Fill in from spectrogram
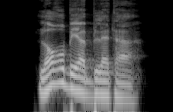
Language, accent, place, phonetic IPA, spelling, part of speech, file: German, Germany, Berlin, [ˈlɔʁbeːɐ̯ˌblɛtɐ], Lorbeerblätter, noun, De-Lorbeerblätter.ogg
- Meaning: nominative/accusative/genitive plural of Lorbeerblatt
